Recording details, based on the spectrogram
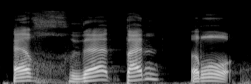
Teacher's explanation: Getarannya sedikit, ya tapi jelas, ya tegas, bukan hilang, bukan juga terlalu banyak.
